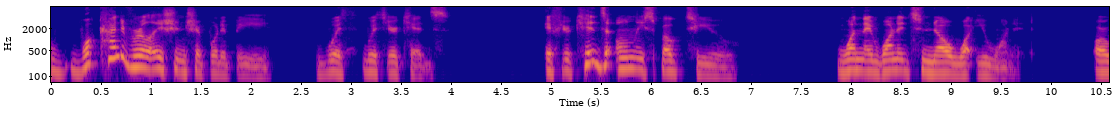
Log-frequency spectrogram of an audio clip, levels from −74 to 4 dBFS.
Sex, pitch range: male, 115-140 Hz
